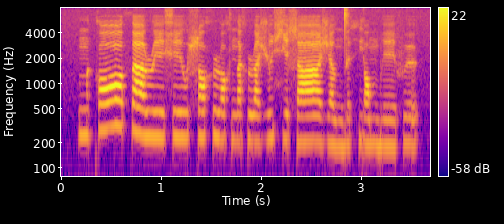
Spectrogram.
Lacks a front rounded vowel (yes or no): no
